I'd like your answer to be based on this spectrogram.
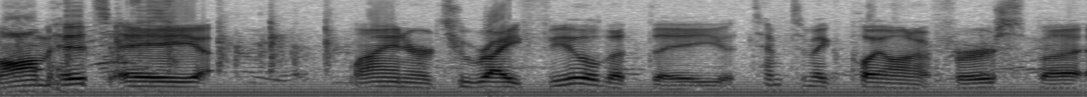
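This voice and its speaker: The loudness swings widely as the speech moves at a fairly slow pace against noticeable background noise. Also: man. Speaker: baseball play-by-play commentator. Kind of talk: live sports commentary.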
